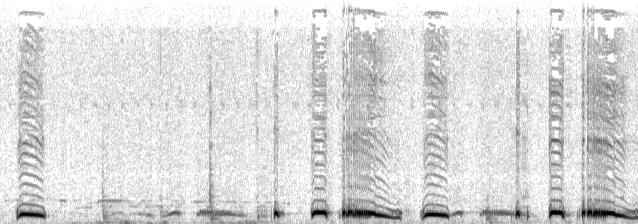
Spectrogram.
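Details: Spotted dove calling to its flock during daily voice practice: low, mellow coos, some short and steady, others long and sliding downward, given in irregular bursts, with faint softer cooing between phrases.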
